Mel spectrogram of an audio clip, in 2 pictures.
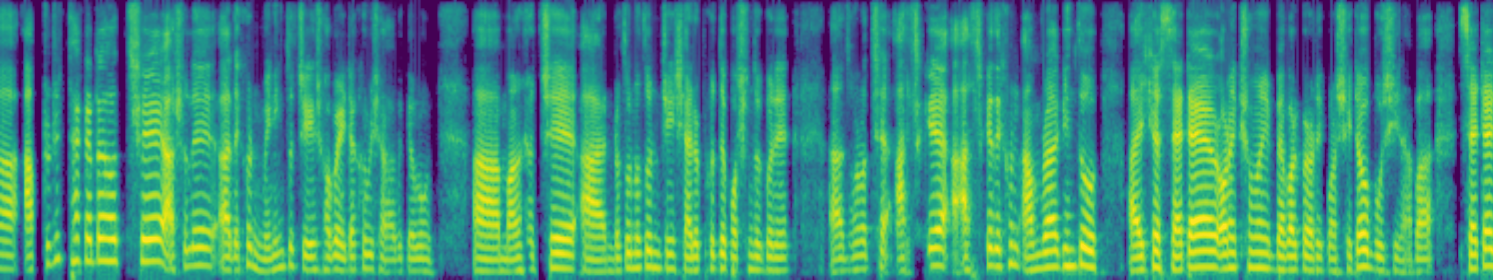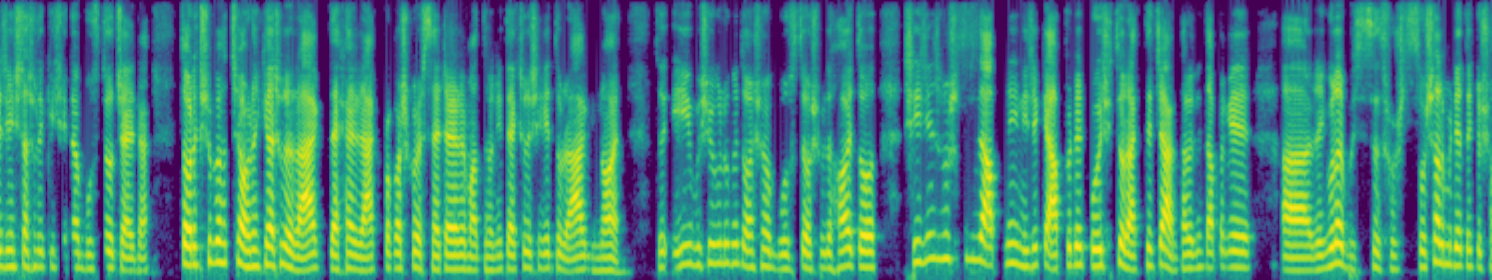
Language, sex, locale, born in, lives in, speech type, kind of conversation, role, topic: Bengali, male, bn-BD, Bangladesh, Bangladesh, conversation, podcast, guest, ইমোজি বা স্টিকার ব্যবহার কি কথার অর্থ বা টোনকে বিভ্রান্ত করে?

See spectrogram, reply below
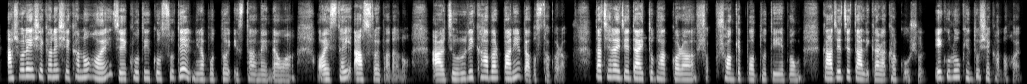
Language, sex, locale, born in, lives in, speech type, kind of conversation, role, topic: Bengali, female, bn-BD, Bangladesh, Bangladesh, read, expert-assistant, expert, নদীর পার ভাঙন রোধে আমরা বাস্তবে কী কী উপায় ব্যবহার করতে পারি?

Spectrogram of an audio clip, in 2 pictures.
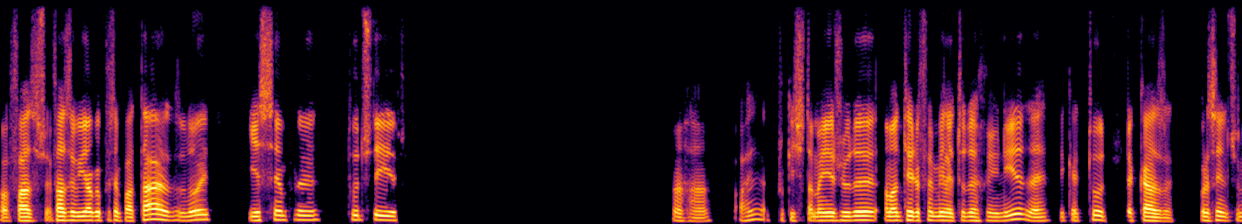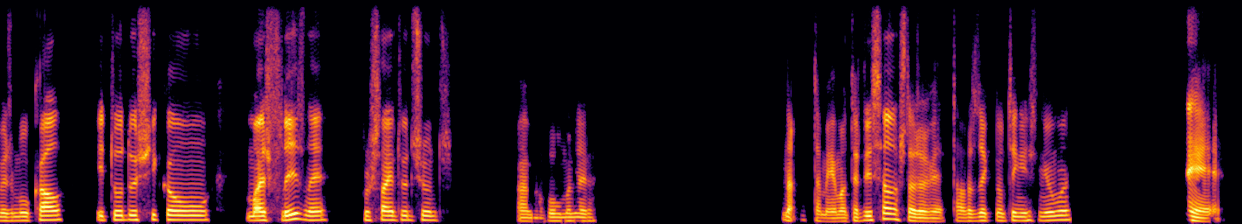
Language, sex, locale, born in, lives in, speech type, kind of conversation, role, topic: Portuguese, male, pt-PT, Portugal, Portugal, conversation, unstructured, none, Como você descreveria sua relação com sua família?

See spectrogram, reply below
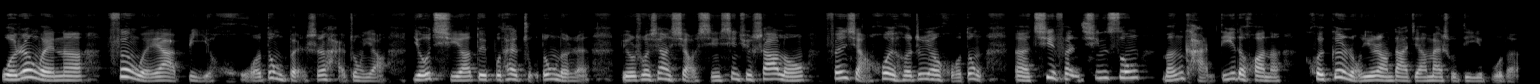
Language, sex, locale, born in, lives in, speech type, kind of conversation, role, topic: Chinese, female, zh-CN, China, United States, read, expert-assistant, expert, 假如你来规划一个健康友好的小区，会有哪些新奇或有趣的想法？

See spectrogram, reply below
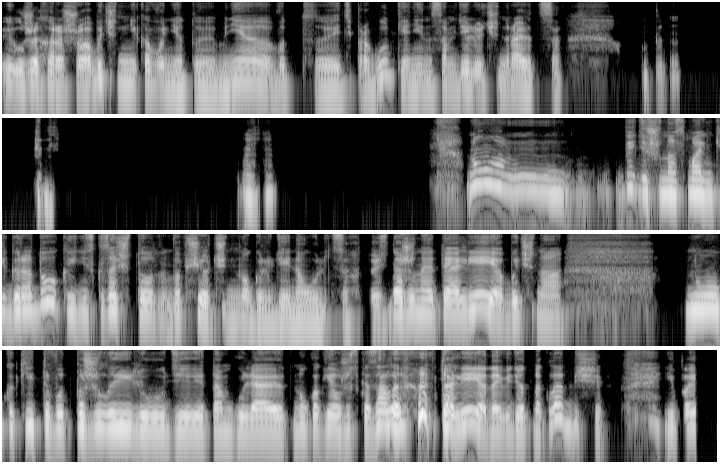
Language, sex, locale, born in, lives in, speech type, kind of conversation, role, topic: Russian, female, ru-RU, Russia, Italy, conversation, podcast, guest, Как прогулки в парке помогают справляться со стрессом?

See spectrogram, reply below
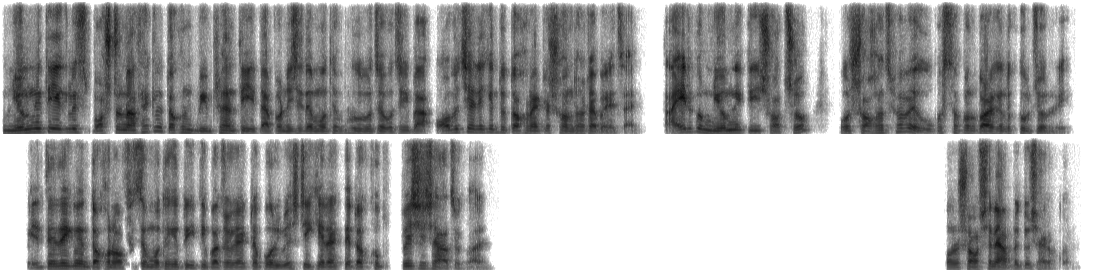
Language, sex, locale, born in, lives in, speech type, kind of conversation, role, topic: Bengali, male, bn-BD, Bangladesh, Bangladesh, read, expert-assistant, expert, মানুষ প্রায়ই বলে, সমাজে সবাই সমান সুযোগ পায়—এটা কি আসলেই বাস্তবে ঘটে, না শুধু কথার কথা?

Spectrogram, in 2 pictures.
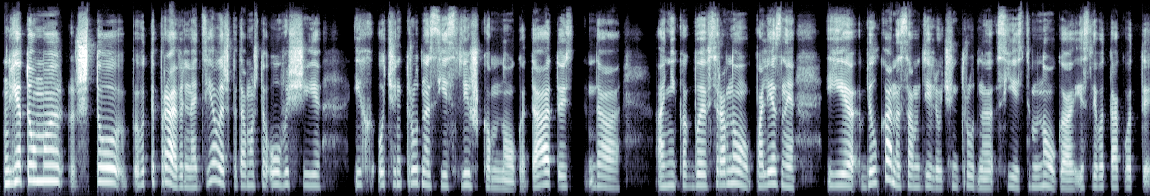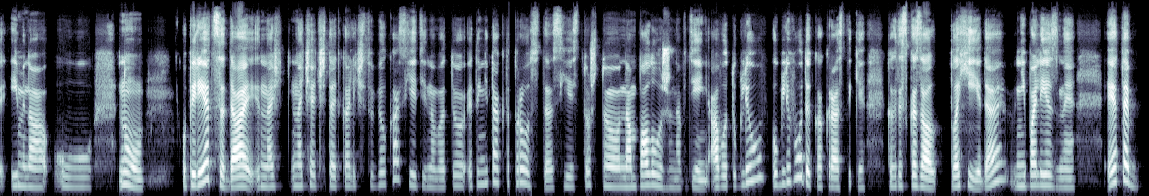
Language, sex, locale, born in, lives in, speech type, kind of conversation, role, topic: Russian, female, ru-RU, Russia, United States, conversation, advice, advisor, Как мне вернуться к полезной привычке после срыва?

